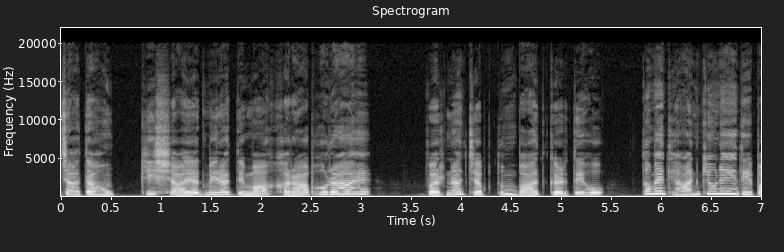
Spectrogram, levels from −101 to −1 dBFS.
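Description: Speech recording with no audible technical faults.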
